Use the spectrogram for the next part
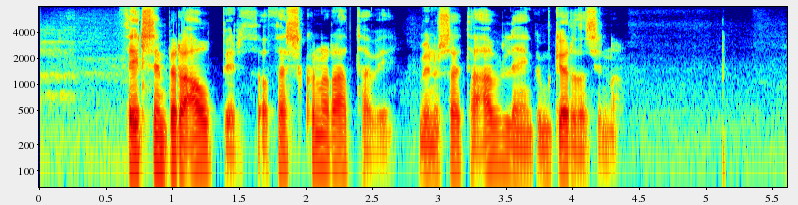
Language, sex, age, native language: Icelandic, male, 20-29, Icelandic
